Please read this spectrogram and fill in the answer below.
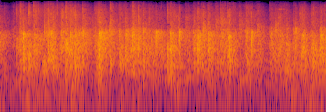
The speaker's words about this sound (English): Would you stand up and give the Lord a hand clap of praise today? Come on, man, would you come?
